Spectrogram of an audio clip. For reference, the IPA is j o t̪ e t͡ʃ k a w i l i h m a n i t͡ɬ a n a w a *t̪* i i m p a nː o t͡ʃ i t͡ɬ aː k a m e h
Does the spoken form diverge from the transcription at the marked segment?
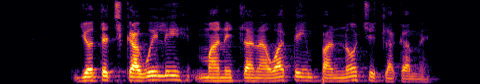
no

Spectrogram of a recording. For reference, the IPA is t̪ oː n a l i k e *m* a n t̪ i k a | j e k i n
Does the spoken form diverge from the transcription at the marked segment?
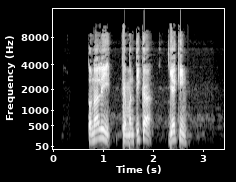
no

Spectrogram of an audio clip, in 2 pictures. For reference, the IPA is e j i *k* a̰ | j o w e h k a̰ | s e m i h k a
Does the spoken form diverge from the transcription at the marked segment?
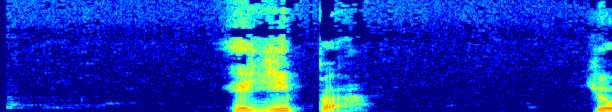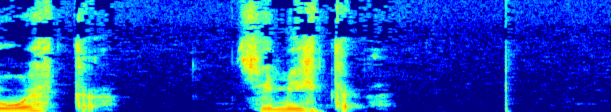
yes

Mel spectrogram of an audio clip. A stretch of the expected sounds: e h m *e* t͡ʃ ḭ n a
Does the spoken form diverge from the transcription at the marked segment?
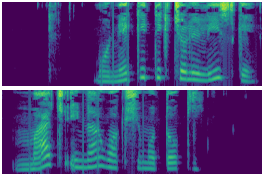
yes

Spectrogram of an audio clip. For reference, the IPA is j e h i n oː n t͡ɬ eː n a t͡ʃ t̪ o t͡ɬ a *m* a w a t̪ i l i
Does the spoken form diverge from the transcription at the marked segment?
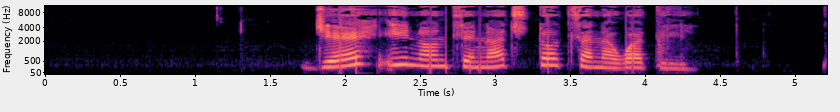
yes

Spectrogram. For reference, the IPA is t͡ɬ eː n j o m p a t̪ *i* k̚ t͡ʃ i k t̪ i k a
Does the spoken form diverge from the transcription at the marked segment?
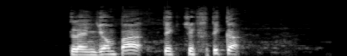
no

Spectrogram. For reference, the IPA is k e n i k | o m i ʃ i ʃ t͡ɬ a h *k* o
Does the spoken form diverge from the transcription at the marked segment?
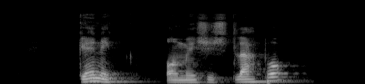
yes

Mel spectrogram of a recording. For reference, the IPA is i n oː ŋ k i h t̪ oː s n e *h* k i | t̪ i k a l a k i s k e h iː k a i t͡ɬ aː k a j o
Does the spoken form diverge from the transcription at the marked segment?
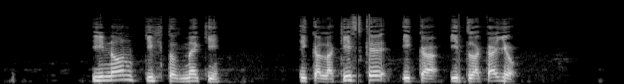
yes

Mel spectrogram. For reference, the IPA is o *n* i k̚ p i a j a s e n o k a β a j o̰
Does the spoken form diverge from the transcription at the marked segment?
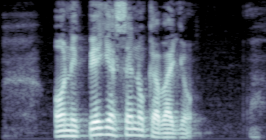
no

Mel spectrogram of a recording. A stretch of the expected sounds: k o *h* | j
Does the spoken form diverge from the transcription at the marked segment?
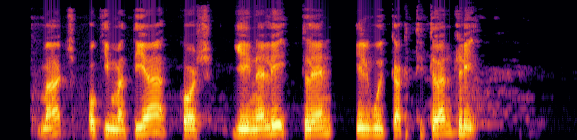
yes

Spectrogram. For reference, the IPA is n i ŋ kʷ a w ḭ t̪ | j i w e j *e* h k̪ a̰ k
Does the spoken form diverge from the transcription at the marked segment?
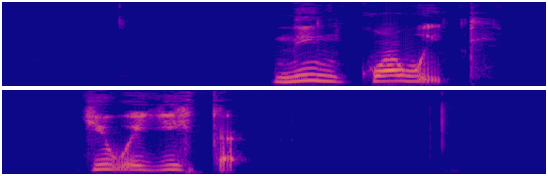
yes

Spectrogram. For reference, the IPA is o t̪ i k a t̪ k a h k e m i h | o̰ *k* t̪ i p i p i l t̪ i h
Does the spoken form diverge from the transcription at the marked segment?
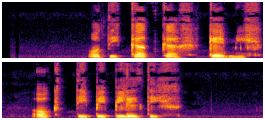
no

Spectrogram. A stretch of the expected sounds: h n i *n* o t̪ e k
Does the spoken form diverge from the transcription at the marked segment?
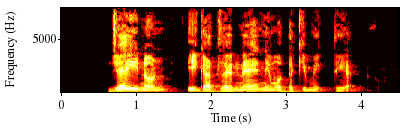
yes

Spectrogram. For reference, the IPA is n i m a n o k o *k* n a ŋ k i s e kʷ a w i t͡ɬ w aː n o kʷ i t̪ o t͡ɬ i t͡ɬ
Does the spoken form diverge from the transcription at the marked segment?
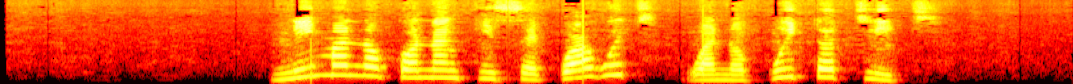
yes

